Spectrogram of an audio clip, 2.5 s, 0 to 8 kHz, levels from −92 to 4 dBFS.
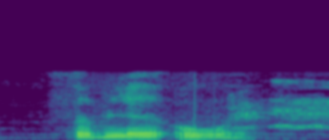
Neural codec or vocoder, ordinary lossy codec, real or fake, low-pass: vocoder, 24 kHz, 100 mel bands, Vocos; AAC, 16 kbps; fake; 7.2 kHz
